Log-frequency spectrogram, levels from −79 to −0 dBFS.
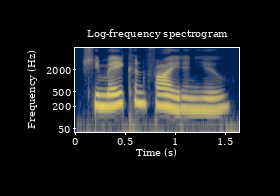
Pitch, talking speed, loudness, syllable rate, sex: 195 Hz, 185 wpm, -16 LUFS, 4.7 syllables/s, female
